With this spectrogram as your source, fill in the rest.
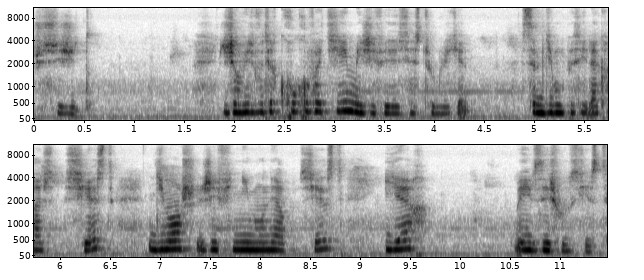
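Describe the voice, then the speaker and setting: A woman's fairly high voice with monotone, flat intonation, at a moderate pace with long, frequent pauses. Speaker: animation student vlogger. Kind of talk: casual vlog. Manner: casual, chatty.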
